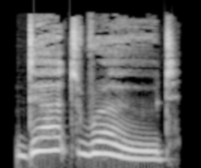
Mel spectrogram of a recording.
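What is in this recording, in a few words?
"dirt road", British English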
